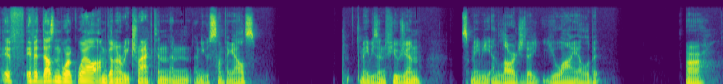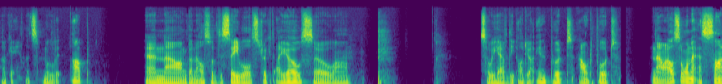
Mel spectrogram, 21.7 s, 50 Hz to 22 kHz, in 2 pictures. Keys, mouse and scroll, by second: 0.4-1.8 drag, 2.8 click, 6.3 click, 7.6-10.5 drag, 10.9-11.9 drag, 13.7 click, 14.6 click, 21.3 click.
